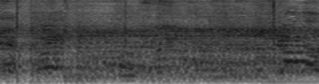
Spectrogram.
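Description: Voices in a busy bowling alley, with one heavy thud about half a second in.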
